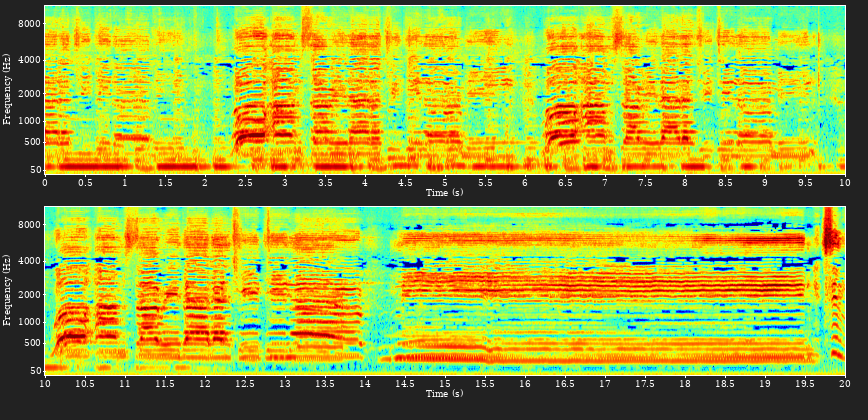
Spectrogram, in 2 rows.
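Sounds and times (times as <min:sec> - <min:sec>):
guitar: 0:00.0 - 0:10.2
pulsing bass line: 0:00.0 - 0:10.7
men singing together: 0:00.0 - 0:19.6.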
